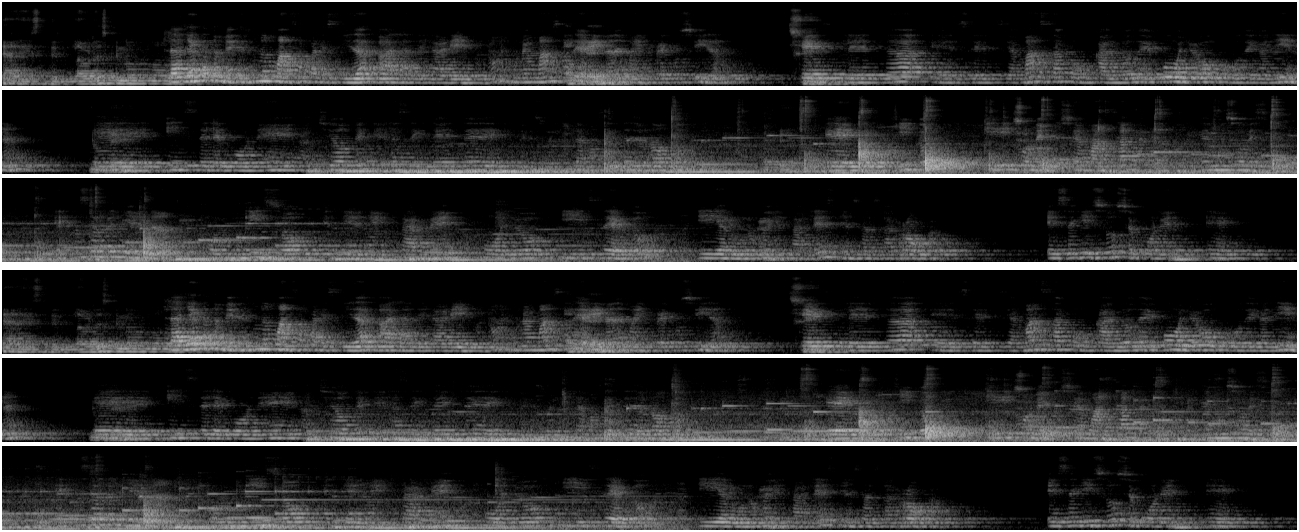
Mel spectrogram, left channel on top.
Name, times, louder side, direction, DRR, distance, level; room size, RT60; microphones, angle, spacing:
voice 1, 0.0-1.7 5.6-6.1 7.9-8.2 13.8-14.2 20.6-20.9 23.1-23.3 33.5-33.6 37.6-37.7, left 1 dB, 25° left, 1 dB, 0.4 m, -33 dB
voice 2, 1.6-7.2 8.0-13.1 13.9-19.8 21.2-22.3 22.8-25.7 26.4-27.6 27.9-30.4 30.7-32.4 32.9-35.3 36.3-37.6 37.9-38.1, equal, 45° left, -4 dB, 0.9 m, -32 dB
sound 1, 16.0-32.7, right 2 dB, 75° right, 0.4 m, -32 dB
sound 2, 18.8-28.0, equal, 85° left, 0.6 m, -33 dB
4.6 x 2.3 x 2.3 m, 1.5 s
head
